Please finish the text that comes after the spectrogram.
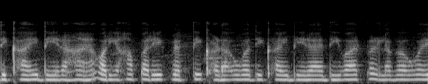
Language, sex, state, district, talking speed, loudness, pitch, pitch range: Hindi, female, Chhattisgarh, Balrampur, 295 wpm, -19 LUFS, 220 Hz, 215-225 Hz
